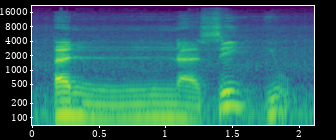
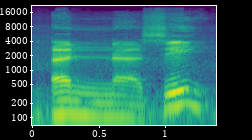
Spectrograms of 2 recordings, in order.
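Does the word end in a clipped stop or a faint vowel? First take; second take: faint vowel; clipped stop. First: A faint, partial 'u' vowel sounds at the end. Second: The final letter ends fully silent, with no vowel. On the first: "kita baca dengan rum. Sepertiga harkat" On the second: "tiga wajah yaitu sukun"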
